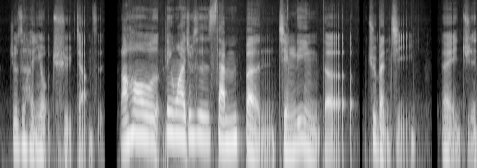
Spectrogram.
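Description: Man, Taiwanese Mandarin accent, medium pitch, informal podcast talk, dry sound. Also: creaky, dry recording. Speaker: podcast guest, theatre and publishing professional. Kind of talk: casual podcast chat.

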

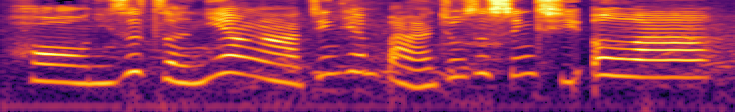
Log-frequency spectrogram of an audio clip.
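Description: A woman's voice: extremely high pitch, normal speed. A woman playing a blunt, teasing young school classmate in an amateur audio drama. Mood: teasing, doubting. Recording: crowd chatter behind the voice.

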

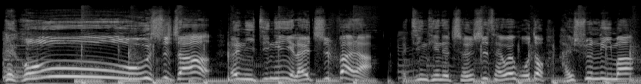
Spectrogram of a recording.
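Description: A man's voice: very high voice, expressive, moderate pace, music in the background. A man voicing a jolly, bashful brown bear who runs a hot-pot shop in a children's radio drama, with a hearty, welcoming manner. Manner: hearty, exclaiming, hospitable.

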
